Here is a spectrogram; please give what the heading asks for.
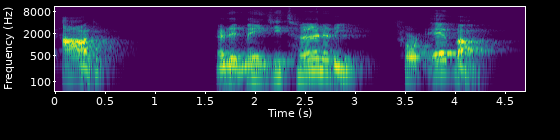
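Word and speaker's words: עד: Another word I want to show you is pronounced ad, and it means eternity, forever, perpetuity, continuing future, witness and testimony.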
